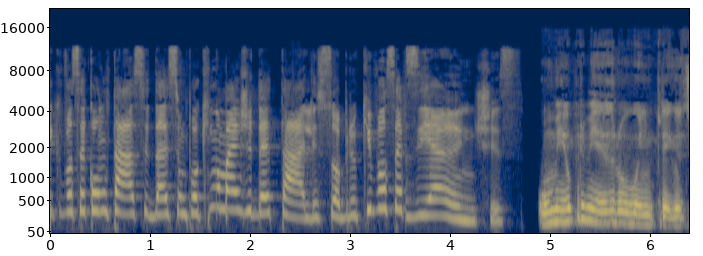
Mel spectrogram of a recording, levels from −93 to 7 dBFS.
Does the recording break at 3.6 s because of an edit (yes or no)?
yes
